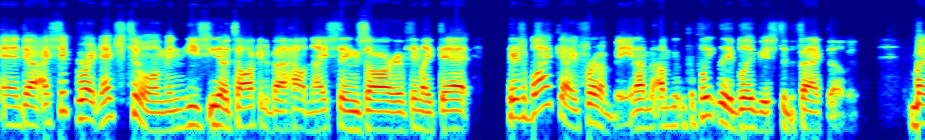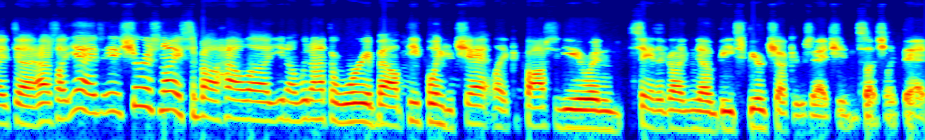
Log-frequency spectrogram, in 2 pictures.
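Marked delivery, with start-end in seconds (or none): none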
